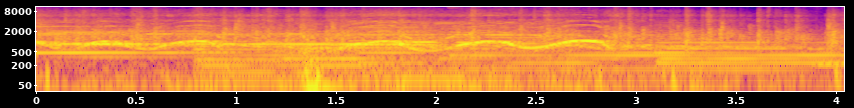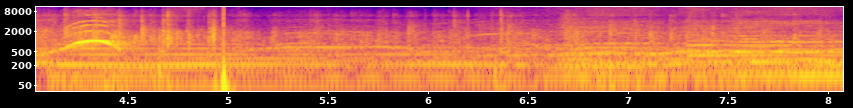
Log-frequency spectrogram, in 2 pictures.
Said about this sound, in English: So ladies and gentlemen, with a standing ovation and a clap unto Jesus, let us receive the ministry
